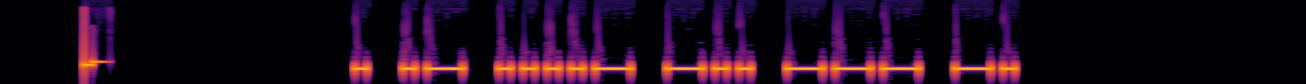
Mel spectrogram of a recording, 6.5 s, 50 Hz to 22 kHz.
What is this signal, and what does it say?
Morse code, heard as a keyed tone, about 20 wpm, 700 Hz. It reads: EA4DON
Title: 2023 SOTA Activator Call Signs - 20wpm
